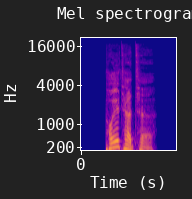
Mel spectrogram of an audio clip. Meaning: inflection of poltern: 1. first/third-person singular preterite 2. first/third-person singular subjunctive II
- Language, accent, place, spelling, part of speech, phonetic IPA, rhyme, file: German, Germany, Berlin, polterte, verb, [ˈpɔltɐtə], -ɔltɐtə, De-polterte.ogg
